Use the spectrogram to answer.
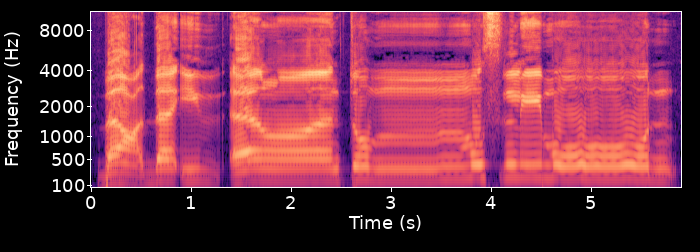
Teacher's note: انتم نون ساکن ہے تو اس کے بعد تا ہے، تو یہاں بھی کیا کریں گے، اخفا کریں گے. اور انتم مسلمون، یہاں میم ساکن کے بعد میم ہے تو یہاں ادغام شفیع ہوگا، یہاں بھی آپ کیا کریں گے، آواز کو ناک میں لے جائیں گے.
